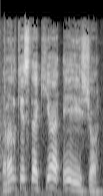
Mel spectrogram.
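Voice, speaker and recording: A medium-pitched voice at a moderate pace is heard over background noise. The speaker hosts a gaming video channel and has a Brazilian accent; in a playful, informal vlog he uses slang while casually guiding viewers through hands-on game console tests.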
